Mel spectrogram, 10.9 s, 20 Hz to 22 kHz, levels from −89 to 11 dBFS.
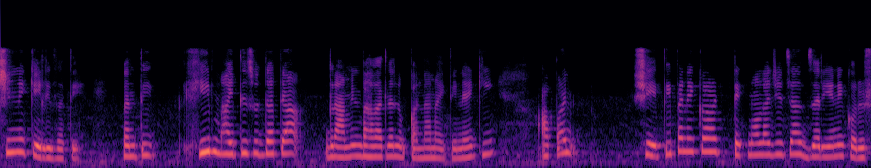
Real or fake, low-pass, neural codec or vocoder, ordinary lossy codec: fake; none; codec, 16 kHz, 4 kbps, X-Codec, HuBERT features, trained on balanced general audio; none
